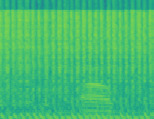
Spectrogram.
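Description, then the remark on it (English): A loud, sustained burst of automatic gunfire, rapid shots cracking in a steady, fast rhythm for the whole couple of seconds without letting up. “I had to let the motherfucker, let that chopper ring last night.”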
